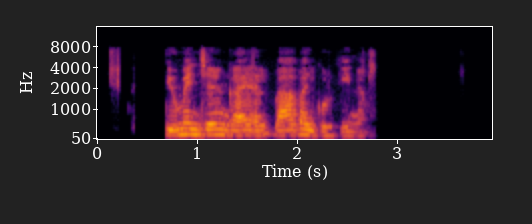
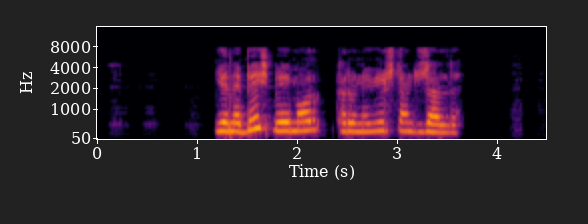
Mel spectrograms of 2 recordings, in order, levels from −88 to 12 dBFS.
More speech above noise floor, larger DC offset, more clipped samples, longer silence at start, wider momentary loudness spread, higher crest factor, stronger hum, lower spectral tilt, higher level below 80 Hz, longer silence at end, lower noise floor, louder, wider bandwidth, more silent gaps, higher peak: first, over 73 dB vs 59 dB; neither; neither; second, 0.15 s vs 1.2 s; first, 21 LU vs 9 LU; about the same, 18 dB vs 18 dB; neither; first, -5.5 dB/octave vs -3.5 dB/octave; about the same, -60 dBFS vs -62 dBFS; first, 1.2 s vs 0.9 s; first, under -90 dBFS vs -76 dBFS; about the same, -18 LUFS vs -18 LUFS; about the same, 8 kHz vs 8 kHz; first, 0.25-0.31 s, 0.40-0.68 s vs none; about the same, -2 dBFS vs -2 dBFS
